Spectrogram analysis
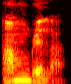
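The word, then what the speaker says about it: umbrella: Because আমি যখন বলছি আমব্রেলা, তখন দেখো তো এই ইউ এর উচ্চারণ হচ্ছে এর মতো, আম, তাই না? তাহলে এটা ভাওয়েল সাউন্ড। কিন্তু যখন আমি বলছি ইউনিয়ন, যখন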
